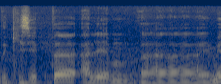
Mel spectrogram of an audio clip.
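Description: A man's voice speaking, drawing out one long level-pitched vowel in the second half.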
